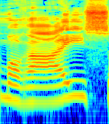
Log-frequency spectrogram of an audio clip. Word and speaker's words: Moraes: Un combat de Marlon Moraes. Euh, c'est ça, c'est comme ça qu'on le prononce, monsieur.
